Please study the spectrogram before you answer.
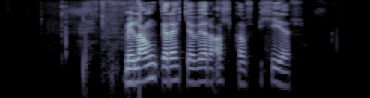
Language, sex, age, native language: Icelandic, male, 15, Icelandic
